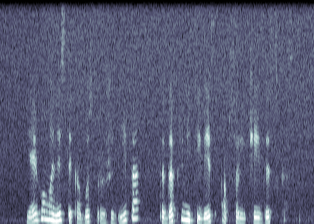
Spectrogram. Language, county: Lithuanian, Utena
